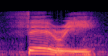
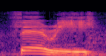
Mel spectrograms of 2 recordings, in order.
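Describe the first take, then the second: Both takes have the same delivery.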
